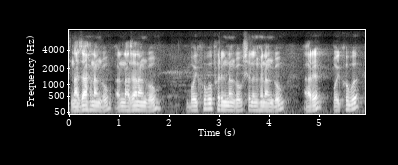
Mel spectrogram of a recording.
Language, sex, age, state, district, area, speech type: Bodo, male, 30-45, Assam, Kokrajhar, rural, spontaneous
